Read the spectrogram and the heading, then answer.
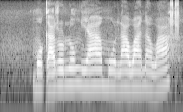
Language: Tswana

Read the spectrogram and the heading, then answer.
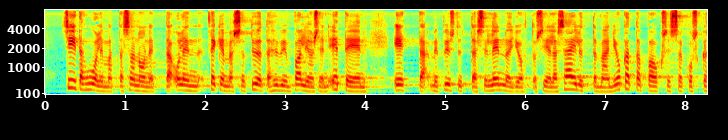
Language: Finnish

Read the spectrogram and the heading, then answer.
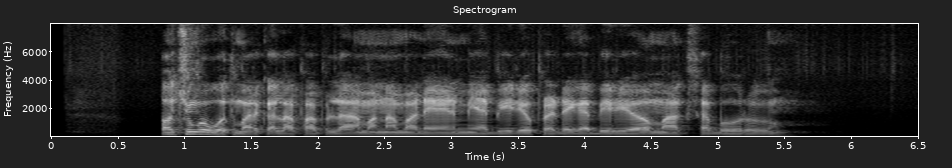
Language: Luo (Kenya and Tanzania)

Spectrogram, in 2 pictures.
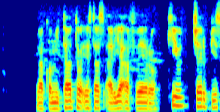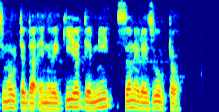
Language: Esperanto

